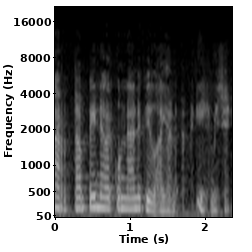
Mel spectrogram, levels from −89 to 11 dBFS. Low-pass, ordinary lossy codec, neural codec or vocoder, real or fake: 19.8 kHz; none; codec, 44.1 kHz, 7.8 kbps, Pupu-Codec; fake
